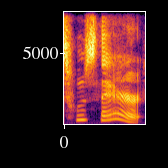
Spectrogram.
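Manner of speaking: high squeaky mouse call; a startled tiny voice up high; mouse cries out. Acted. Mouse calling into the dark den, high squeak. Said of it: "Mouse cries".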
